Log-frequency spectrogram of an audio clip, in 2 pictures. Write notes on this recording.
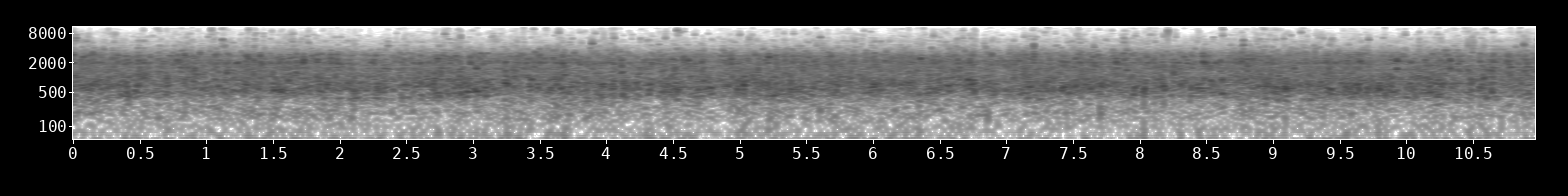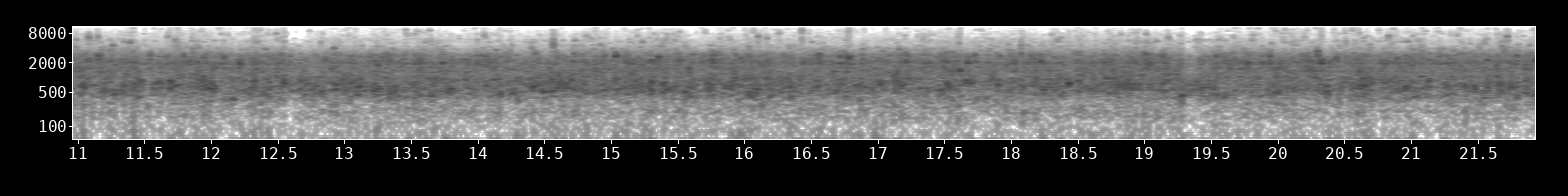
Sounds recorded as part of a sound walk using wireless headphones with Penny Bridge Academy. Two Hydrophones in the beck under a wooden footbridge. It has been very dry so the beck is pretty low.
